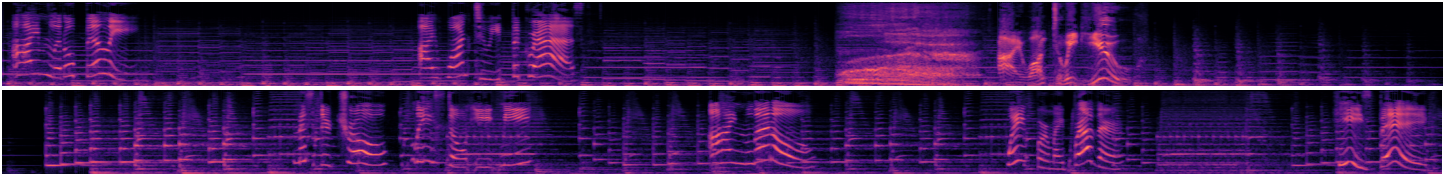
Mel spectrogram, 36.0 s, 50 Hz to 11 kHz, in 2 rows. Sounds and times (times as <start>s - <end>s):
Music: 0.0s - 36.0s
Speech: 5.2s - 7.2s, 12.5s - 14.3s, 21.7s - 24.6s, 26.9s - 28.1s, 30.6s - 32.0s, 34.7s - 35.9s.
